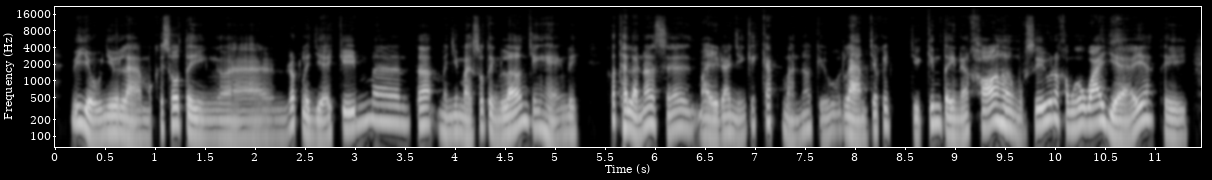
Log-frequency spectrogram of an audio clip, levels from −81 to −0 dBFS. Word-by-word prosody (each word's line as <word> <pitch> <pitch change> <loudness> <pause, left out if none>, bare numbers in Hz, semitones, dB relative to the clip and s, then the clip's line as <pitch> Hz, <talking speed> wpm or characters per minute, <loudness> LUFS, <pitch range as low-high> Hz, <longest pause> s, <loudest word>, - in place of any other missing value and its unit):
Ví 175 - -1
dụ 140 - +5
như 115 +3 +1
là 100 -4 +1
một 95 - -9
cái 140 - -8
số 165 +4 +3
tiền 105 -8 0
mà 95 0 -4 0.3
rất 165 - -1
là - - +2
dễ 100 -1 0
kiếm 145 +8 -1
á, 185 -2 -1 0.2
đó, 165 +1 +2
nhưng 120 -1 -4
mà 100 -2 0
số 145 - -4
tiền 130 -8 -2
lớn 125 - +4
chẳng 145 -3 -4
hạn 105 -2 -4
đi, 110 0 -5 0.3
có 195 - -1
thể 150 - +3
là 140 - +5
nó 165 +2 +2
sẽ 145 -2 -3
bày 100 -2 0
ra 115 +3 -1
những 105 -2 -6
cái 155 - -9
cách 180 -1 -5
mà 95 - -5
nó, 125 +8 -8
kiểu, 110 +6 -8
làm 100 -4 +4
cho 130 - -2
cái 160 - -5 0.2
việc 105 - -6
kiếm 175 +1 -1
tiền 105 - +2
nó 105 +2 -1
khó 145 +6 +6
hơn 155 -9 +3
một 105 0 -9
xíu, 165 - +2
nó - - +2
không 140 -6 -2
có 150 - +1
quá 170 +1 +6
dễ 110 - +3
á. 205 - -1
Thì, 100 -3 -2
120 Hz, 285 wpm, -23 LUFS, 100-160 Hz, 0.3 s, khó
